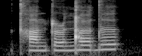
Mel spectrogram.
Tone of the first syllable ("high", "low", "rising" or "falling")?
low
